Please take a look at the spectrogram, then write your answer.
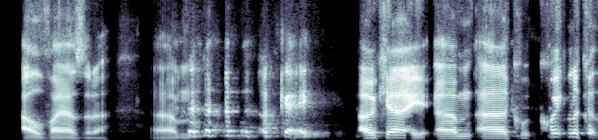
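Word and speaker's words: Alvaiázere: I'll pronounce his town correctly. Alvaiazara.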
